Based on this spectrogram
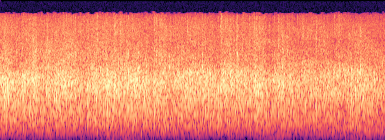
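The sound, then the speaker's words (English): An audience applauding steadily, a dense, even wash of many hands clapping at once that holds at the same level throughout, with no voices over it. “Please give Brian a big round of applause for telling us a little bit about his career so far.”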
